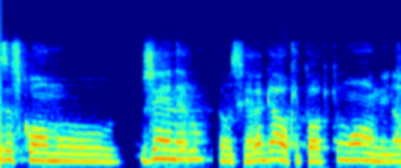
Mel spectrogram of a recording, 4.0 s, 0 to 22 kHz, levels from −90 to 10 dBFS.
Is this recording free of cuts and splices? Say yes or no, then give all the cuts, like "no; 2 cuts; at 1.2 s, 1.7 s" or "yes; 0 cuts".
no; 1 cut; at 2.1 s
